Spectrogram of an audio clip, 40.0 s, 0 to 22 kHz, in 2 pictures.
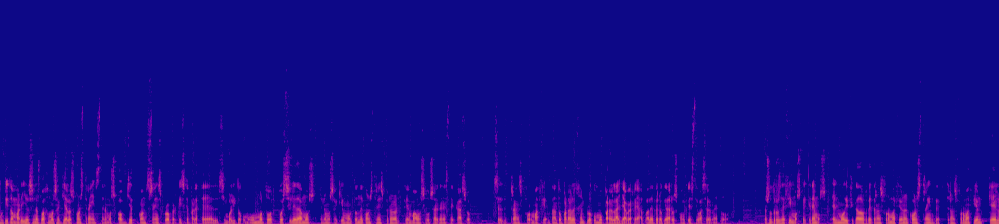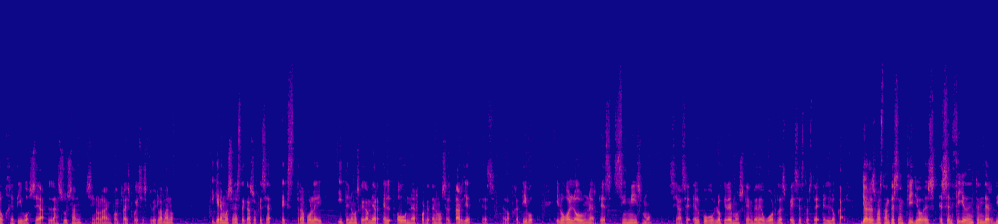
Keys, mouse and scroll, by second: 6.9-14.6 drag, 25.9 click, 29.3 click, 30.3 click, 31.3-31.6 drag, 32.3 click, 33.2 click, 34.6-37.0 drag, 37.1-37.4 middle drag.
